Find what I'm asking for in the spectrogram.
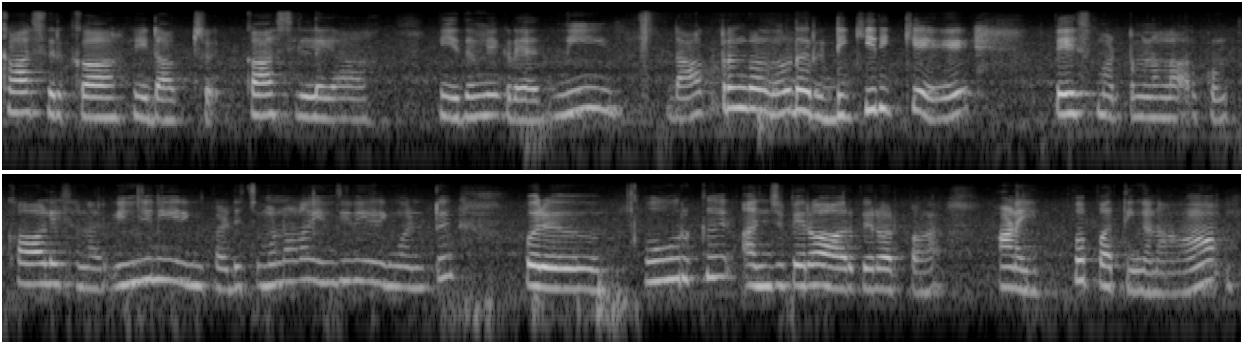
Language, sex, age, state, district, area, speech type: Tamil, female, 18-30, Tamil Nadu, Nagapattinam, rural, spontaneous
